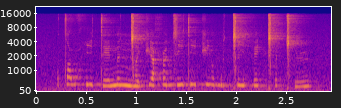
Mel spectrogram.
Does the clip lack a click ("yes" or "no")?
no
